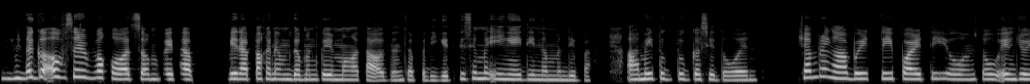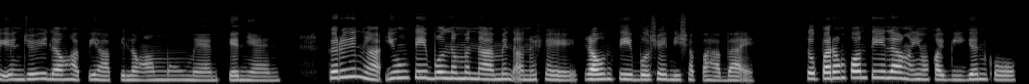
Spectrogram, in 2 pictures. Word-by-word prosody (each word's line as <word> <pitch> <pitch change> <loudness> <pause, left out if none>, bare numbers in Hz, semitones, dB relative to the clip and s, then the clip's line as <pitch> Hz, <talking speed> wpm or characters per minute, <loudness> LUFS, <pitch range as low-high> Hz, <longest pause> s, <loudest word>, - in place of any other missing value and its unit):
nag-o-observe 315 +4 +3
ako 265 -6 +4
at 240 - -6 1.0
pina-pakiramdaman 245 -3 +1
ko - - -2
yung 220 -1 +2
mga 210 - -2
tao 190 - +2
dun 195 +2 -8
sa 205 - -3
paligid 190 0 -6
kasi 260 +2 -3
maingay 240 -3 0
din 225 -1 -2
naman 205 -1 -2
'di 200 - -2
ba, 190 - -11 0.4
ah, 230 - +3
may 250 +2 +4
tugtog 250 -1 -4
kasi 230 -2 -2
dun, 200 +1 -2 0.4
siyempre 335 +3 +1
nga 280 -2 +5
birthday 265 +1 0
party 255 +1 0
yun 230 -1 -3
so 240 -1 -2
enjoy-enjoy 240 +1 +1
lang 230 0 +1
happy-happy 210 -1 -4
lang 205 -1 -3
ang 200 +1 -4
moment 205 -2 -5
ganyan. 190 -2 -4 0.5
Pero 305 +2 +5
yun 360 0 +1
nga 230 -3 +2
yung 300 +4 +1
table 290 -2 +2
naman 275 -2 +1
namin 235 0 +1
ano 215 0 -3
siya, 230 -1 -4
eh, 200 -2 -2 0.2
round 240 +1 +5
table 230 -2 +1
siya 235 +2 0
hindi 215 - -2
siya 220 -1 -6
pahaba, 195 -1 -3
eh. - - -10 0.5
So 265 - +5
parang 290 +3 +5
konti 310 0 +4
lang 285 -5 +4
yung 230 -1 -2
kaibigan 220 +1 -2
ko, 210 -3 -4
235 Hz, 170 wpm, -23 LUFS, 210-265 Hz, 1.0 s, nga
